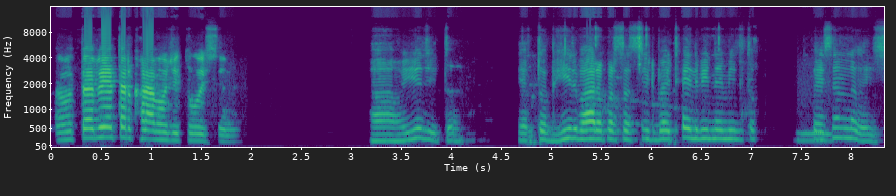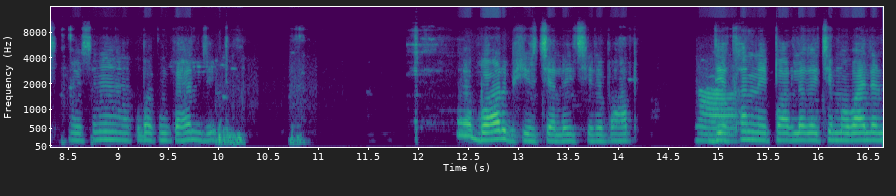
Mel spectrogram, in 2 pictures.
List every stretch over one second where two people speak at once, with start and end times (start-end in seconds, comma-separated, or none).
none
